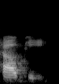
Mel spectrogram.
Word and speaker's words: Hopi: It's pronounced Hopi.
